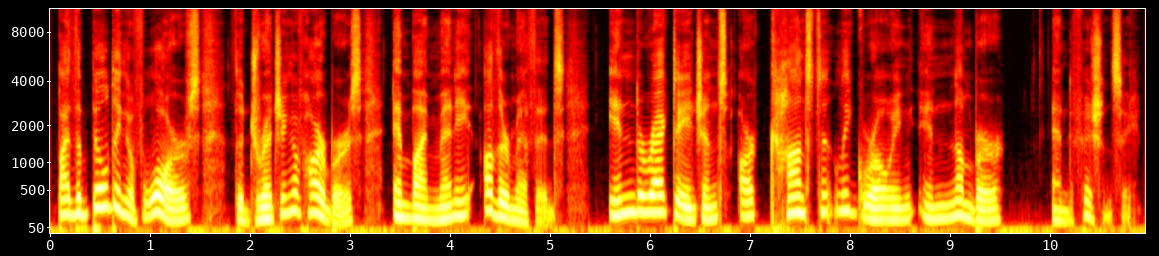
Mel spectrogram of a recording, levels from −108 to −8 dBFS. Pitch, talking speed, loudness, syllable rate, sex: 165 Hz, 125 wpm, -18 LUFS, 4.7 syllables/s, male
